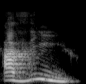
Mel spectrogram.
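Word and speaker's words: אביב: Le mot qui est utilisé, en fait, c'est pas habile, mais c'est aviv. Et ça s'écrit comment alors?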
